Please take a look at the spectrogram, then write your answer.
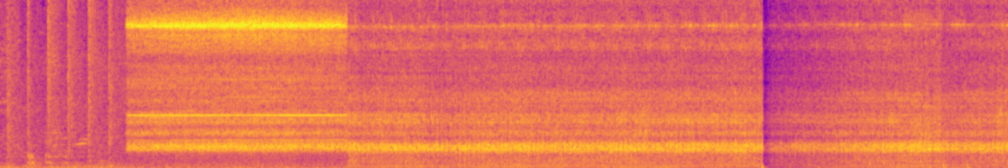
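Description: A steady, loud rotor and engine roar from an Emergency Management Queensland rescue helicopter hovering close by over the sea, with a high whine over the first few seconds and a brief dropout near the end.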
